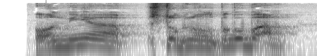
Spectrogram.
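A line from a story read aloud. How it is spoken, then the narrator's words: Roaring, just woken. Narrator (Russian): взревел разбуженный Кровь Кап-Кап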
